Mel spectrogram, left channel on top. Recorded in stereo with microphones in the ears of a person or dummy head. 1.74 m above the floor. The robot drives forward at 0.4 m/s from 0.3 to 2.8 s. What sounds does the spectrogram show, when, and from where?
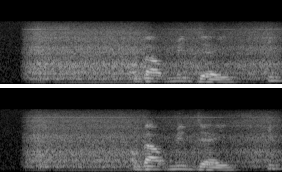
1.3 s a man speaking: 60° right (ahead or behind), 1.3 m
